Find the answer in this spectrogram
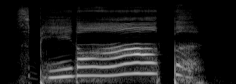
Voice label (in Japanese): すぴーどあーーーっぷ, kawaii voice; ASMR; 1200 kawaii voice!!; 音ゲー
